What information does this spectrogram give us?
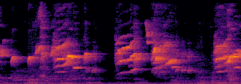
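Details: Short goldfinch song burst: liquid twittering notes and a clear high whistle, in three quick phrases separated by gaps.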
